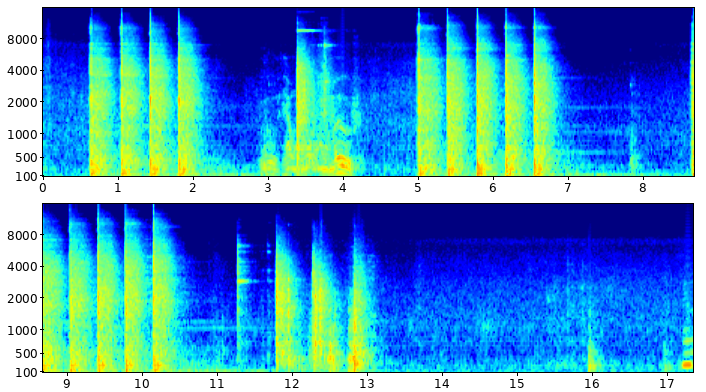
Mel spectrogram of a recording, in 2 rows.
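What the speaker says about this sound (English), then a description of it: "Bigger hammer." A hammer pounds on the cutter bar carrier bearing of a New Holland 1412 in rapid bursts of sharp metallic blows, with short pauses between the bursts and a brief remark spoken between the strikes.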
